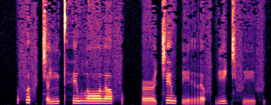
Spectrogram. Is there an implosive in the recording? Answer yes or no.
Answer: yes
